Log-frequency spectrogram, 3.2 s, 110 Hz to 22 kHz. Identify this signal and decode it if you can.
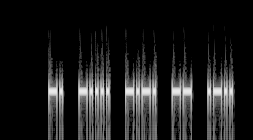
Morse code, heard as a keyed tone, about 36 wpm, spaced as for 25 wpm, 700 Hz. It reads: N6CML
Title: USA Call Signs - 5 Characters - 2x Character Spacing - 35wpm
